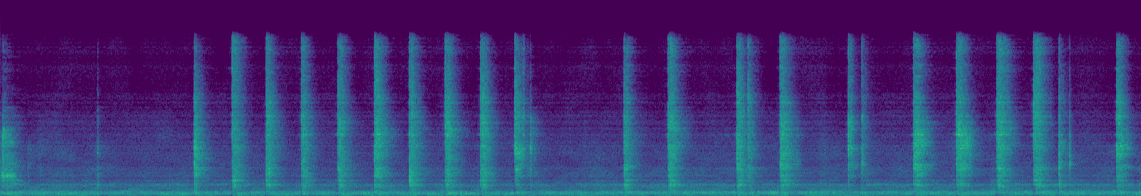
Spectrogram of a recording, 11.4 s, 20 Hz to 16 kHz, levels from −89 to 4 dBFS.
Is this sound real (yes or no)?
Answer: no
